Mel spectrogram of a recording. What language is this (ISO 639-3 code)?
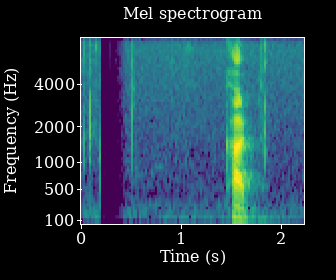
ben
